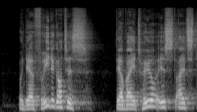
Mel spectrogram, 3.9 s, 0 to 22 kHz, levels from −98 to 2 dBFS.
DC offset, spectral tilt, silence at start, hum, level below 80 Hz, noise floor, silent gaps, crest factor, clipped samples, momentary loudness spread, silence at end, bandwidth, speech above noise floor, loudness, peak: under 0.1%; -4.5 dB/octave; 0.4 s; none; -74 dBFS; -67 dBFS; none; 18 dB; under 0.1%; 8 LU; 0 s; 16.5 kHz; 40 dB; -27 LUFS; -10 dBFS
